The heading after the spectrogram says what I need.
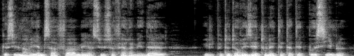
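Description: A man's voice: on the low side, a little fast, mellow, breathy edge. Man doing a poised, amused young countess. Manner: light, amused, unruffled.

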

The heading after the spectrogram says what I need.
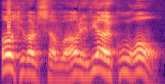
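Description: A man voicing a pale, deeply shaken young man who presses his friend to hurry, in an audiobook reading. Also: expressive, moderate pace, a little mellow. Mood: urgent. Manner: urgent, pressing and breathless. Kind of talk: audiobook character voice.

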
